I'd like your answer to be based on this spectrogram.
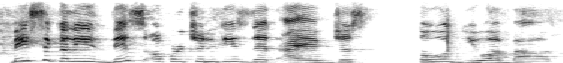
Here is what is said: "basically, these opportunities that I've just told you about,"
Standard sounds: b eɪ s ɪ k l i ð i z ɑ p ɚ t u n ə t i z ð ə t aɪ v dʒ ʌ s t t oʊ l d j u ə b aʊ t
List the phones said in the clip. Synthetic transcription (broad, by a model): b eɪ s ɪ k l i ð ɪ s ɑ p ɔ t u n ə t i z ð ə t aɪ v dʒ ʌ s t t oʊ l d j u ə b aʊ t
